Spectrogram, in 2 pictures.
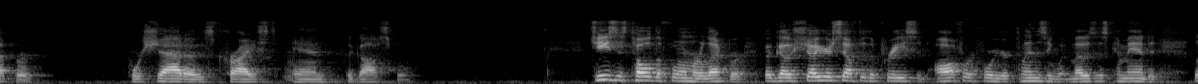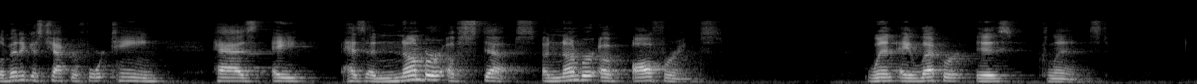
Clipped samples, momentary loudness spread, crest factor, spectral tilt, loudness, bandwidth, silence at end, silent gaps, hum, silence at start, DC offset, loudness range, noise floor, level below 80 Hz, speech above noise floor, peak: under 0.1%; 15 LU; 18 dB; -6 dB/octave; -24 LUFS; 8.4 kHz; 1 s; none; none; 0 s; under 0.1%; 6 LU; -67 dBFS; -60 dBFS; 43 dB; -6 dBFS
